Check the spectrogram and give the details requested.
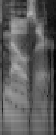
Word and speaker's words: Melzer: Today, we have Andrew Melzer, otherwise known as Melzer. Is it Meltzer or Melzer? It's Melzer.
